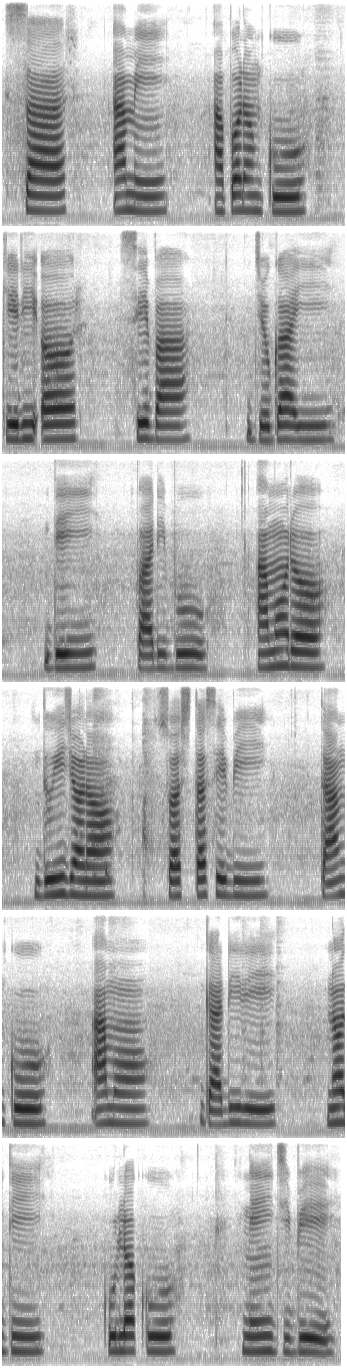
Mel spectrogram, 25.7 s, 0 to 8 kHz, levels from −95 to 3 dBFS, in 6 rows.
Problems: none marked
